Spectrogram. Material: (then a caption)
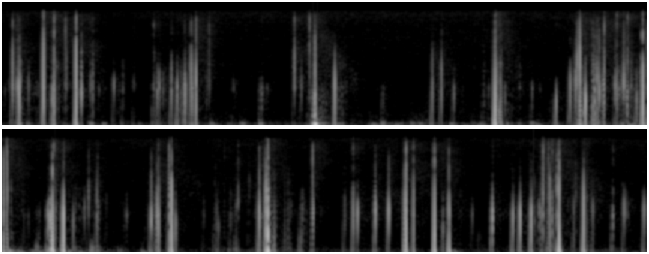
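Metal mesh. A pink rubber-bristle brush scratches the small hollow metal mesh grille over the right capsule of a handheld stereo recorder. Dense, irregular bursts of crackling, snapping bristle flicks come through, each a sharp bright click with a dull low thump underneath. The sound is close and quiet with very short decays, and busier clusters arrive in uneven waves.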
